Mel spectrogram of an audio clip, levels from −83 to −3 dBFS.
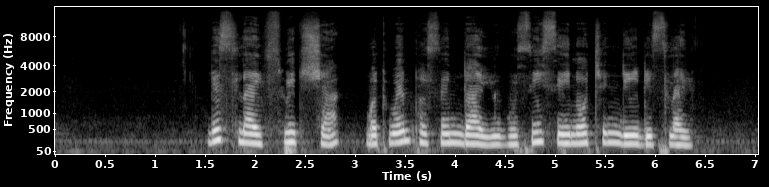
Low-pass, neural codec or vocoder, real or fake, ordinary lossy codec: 14.4 kHz; codec, 44.1 kHz, 3.4 kbps, Pupu-Codec; fake; none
